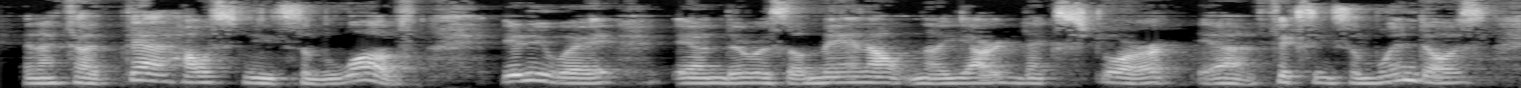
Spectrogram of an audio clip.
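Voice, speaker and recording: With an Upper Midwest accent, a woman speaks at a fairly slow pace in a very deep, low pitch, somewhat breathy and with ordinary pitch variation. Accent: Upper Midwest American. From Michigan. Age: 70s. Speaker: local history volunteer. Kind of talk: oral history interview.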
